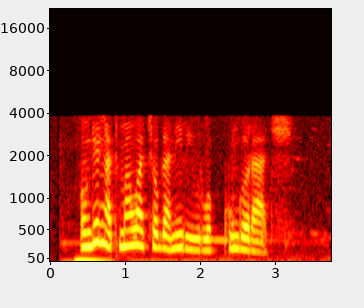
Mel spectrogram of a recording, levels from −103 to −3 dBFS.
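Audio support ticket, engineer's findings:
Comfort noise in place of the background, 0 to 0.11 s. Opening background is a flat, featureless hiss, about 16 dB off the real room level, until the sound kicks in. Likely discontinuous transmission: sender went quiet and the receiver synthesised filler noise. Band stops at 4 kHz, consistent with G.711 narrowband.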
